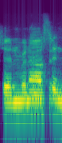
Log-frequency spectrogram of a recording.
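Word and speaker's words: Rúnarsson: Yeah, Renarsson.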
